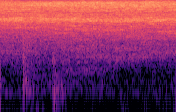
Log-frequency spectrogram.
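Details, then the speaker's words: Cheap blaster cabinet, compressor charged but switched off, air just turned on: constant high-pitched hiss as air goes in, the receiver's drain valve open and bleeding air; compressed air leak from open drain valve. "That'll be it then. That's a drain."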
